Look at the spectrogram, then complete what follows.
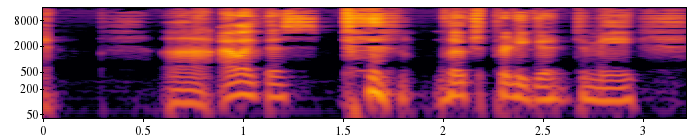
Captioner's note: laughs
